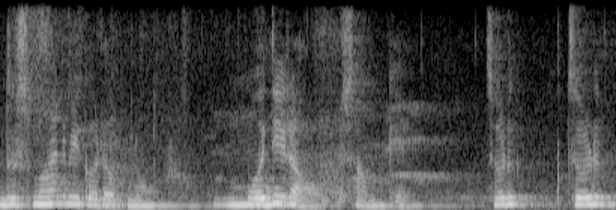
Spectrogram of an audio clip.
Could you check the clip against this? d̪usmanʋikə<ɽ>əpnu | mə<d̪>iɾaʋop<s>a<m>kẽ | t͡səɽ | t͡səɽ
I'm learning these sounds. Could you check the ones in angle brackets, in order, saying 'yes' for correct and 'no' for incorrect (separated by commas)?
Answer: no, yes, yes, yes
